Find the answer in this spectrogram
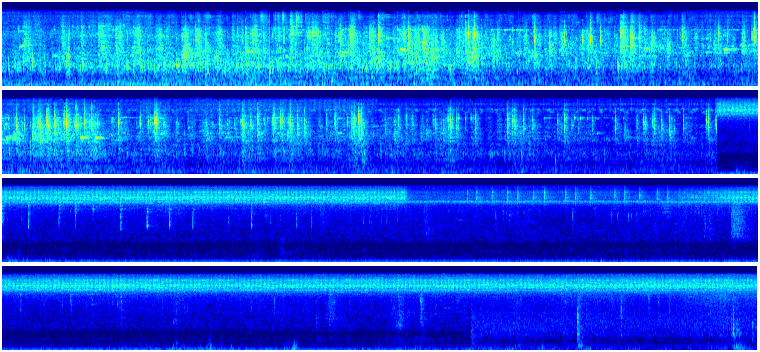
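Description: A pickup pulling an old canoe trailer along a gravel drive, the trailer clattering and rattling and fading as it goes. About halfway through the sound cuts to a much quieter low wind rumble with a few light knocks.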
